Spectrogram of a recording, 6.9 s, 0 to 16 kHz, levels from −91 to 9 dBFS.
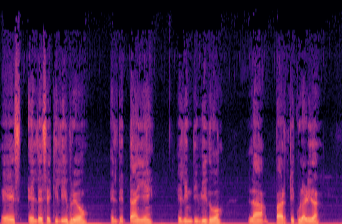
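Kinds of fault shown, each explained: No technical faults can be heard in this speech.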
